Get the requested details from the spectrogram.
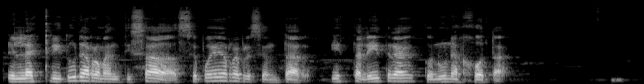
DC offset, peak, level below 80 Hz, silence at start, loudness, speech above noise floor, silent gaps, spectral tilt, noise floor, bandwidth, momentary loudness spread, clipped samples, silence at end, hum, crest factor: under 0.1%; -2 dBFS; -68 dBFS; 0.1 s; -18 LUFS; 53 dB; none; -5.5 dB/octave; -70 dBFS; 14.5 kHz; 8 LU; under 0.1%; 0.25 s; none; 18 dB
